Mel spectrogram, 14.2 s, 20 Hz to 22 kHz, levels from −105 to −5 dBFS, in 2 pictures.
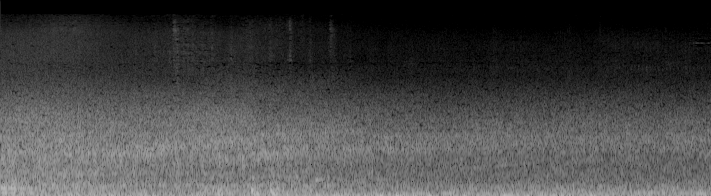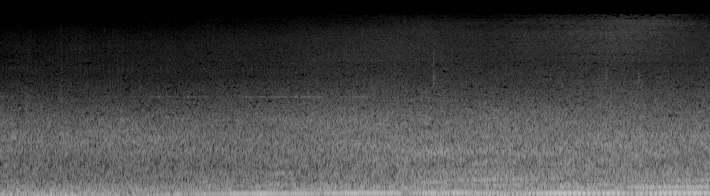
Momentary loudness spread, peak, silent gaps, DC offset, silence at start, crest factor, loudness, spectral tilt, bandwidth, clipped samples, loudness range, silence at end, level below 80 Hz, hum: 9 LU; -24 dBFS; none; under 0.1%; 0 s; 14 dB; -41 LUFS; -7.5 dB/octave; 14.5 kHz; under 0.1%; 7 LU; 0 s; -46 dBFS; none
